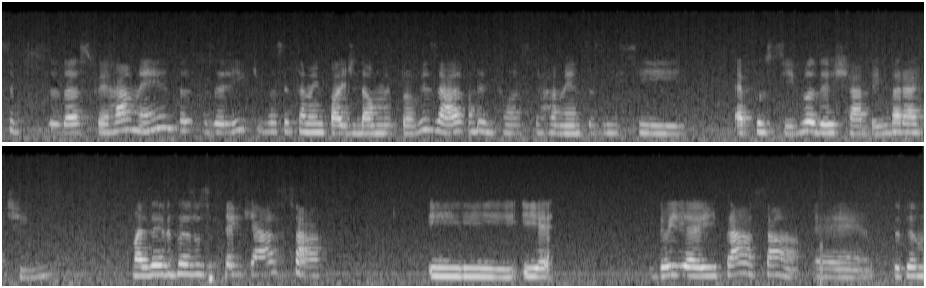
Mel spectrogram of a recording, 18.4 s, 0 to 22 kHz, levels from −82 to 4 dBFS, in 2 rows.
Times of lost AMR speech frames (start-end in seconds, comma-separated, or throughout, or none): none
